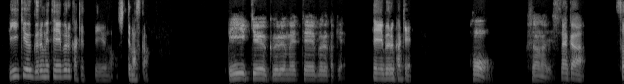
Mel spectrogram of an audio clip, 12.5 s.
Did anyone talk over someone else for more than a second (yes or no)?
no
